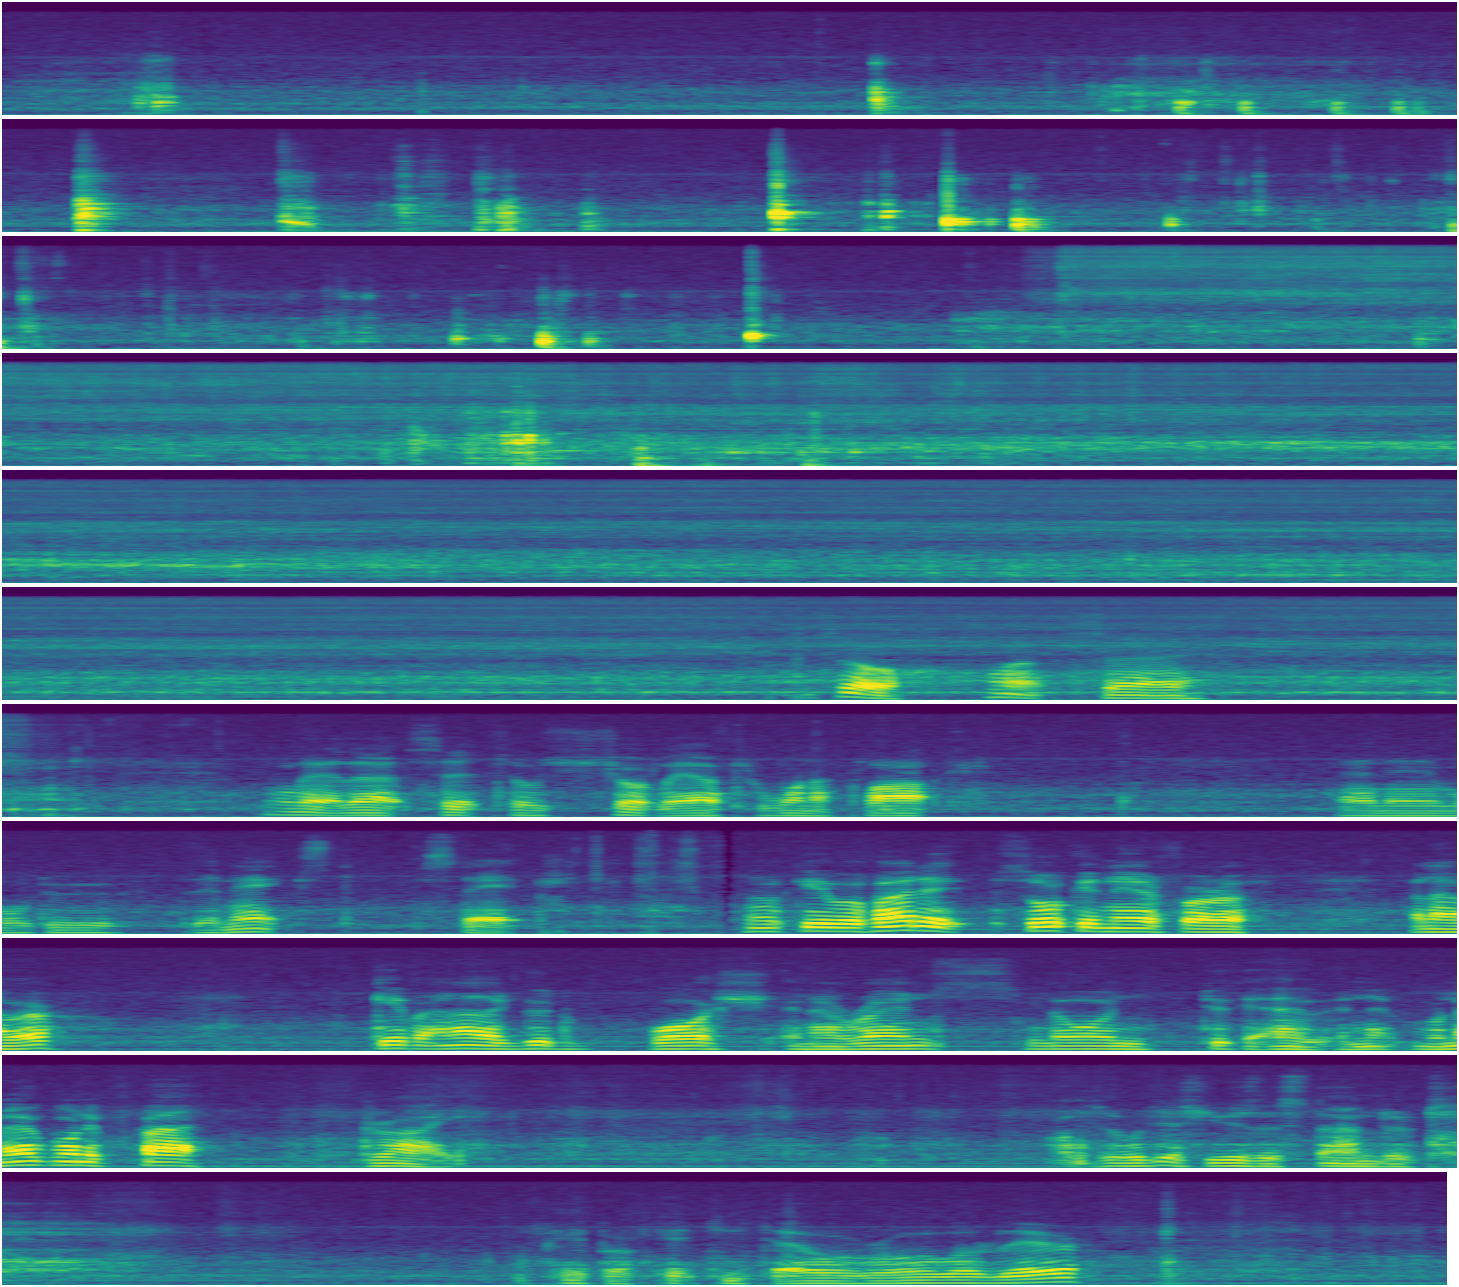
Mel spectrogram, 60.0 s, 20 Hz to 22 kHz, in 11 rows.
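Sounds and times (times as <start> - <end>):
tap water running into bowl: 14.8 - 33.1.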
